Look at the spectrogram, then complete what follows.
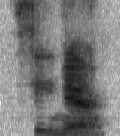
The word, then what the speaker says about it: Signac: the map there, because that's exactly how you pronounce that. Signac.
